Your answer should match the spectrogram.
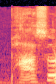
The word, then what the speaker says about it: opossum: I always thought it was like opossum. You know how like it's spelled with an O, but everybody just says possum?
